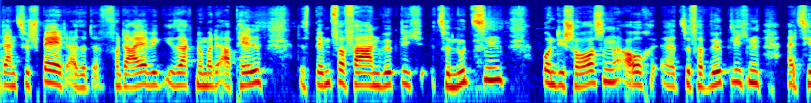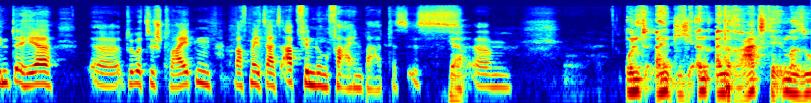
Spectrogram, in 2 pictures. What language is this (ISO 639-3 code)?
deu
